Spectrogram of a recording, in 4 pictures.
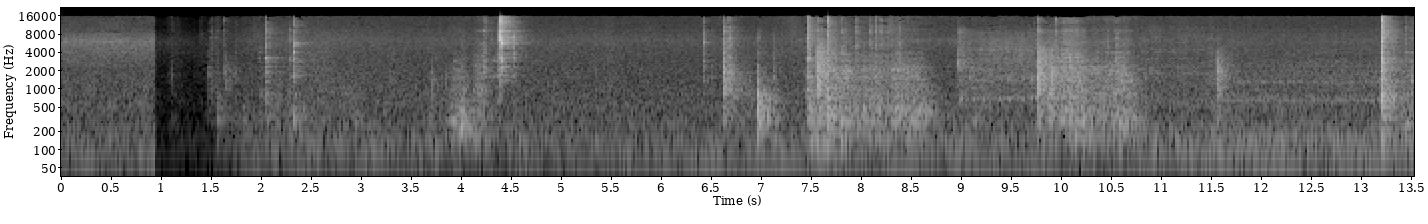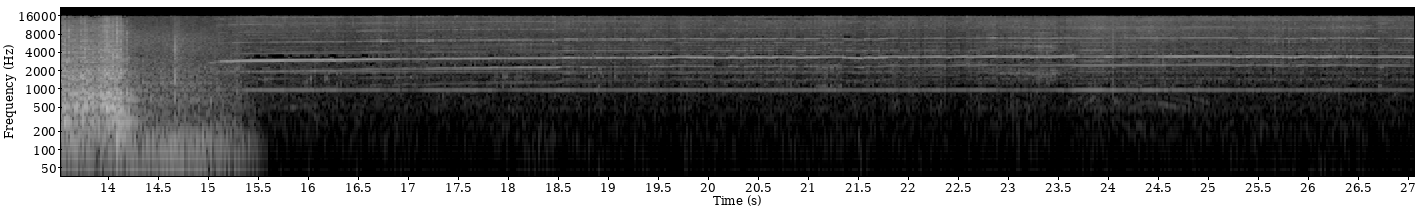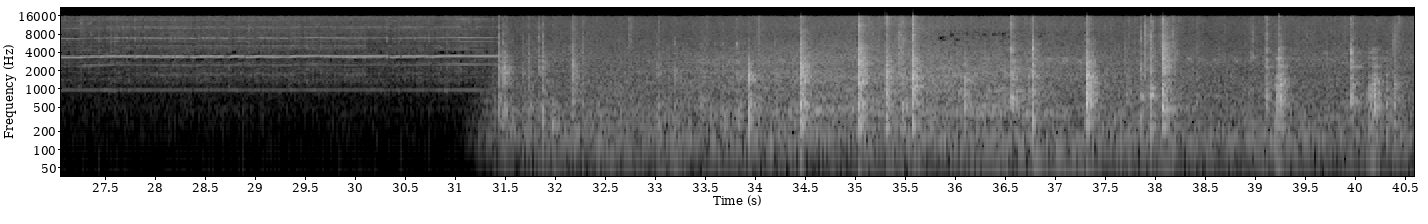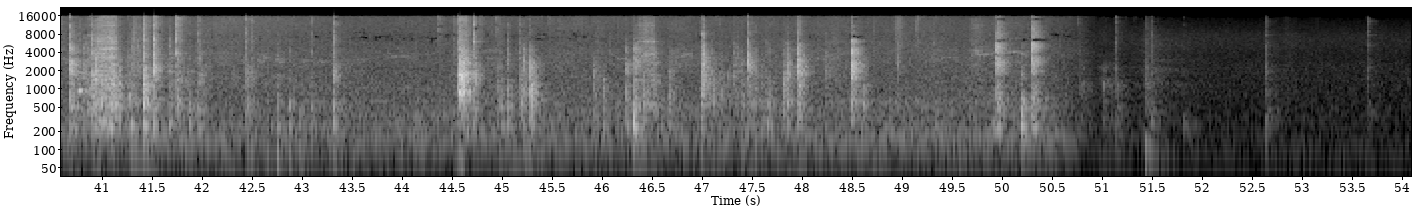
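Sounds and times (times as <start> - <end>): rotary tool grinding metal: 13.2 - 14.3, 39.3 - 41.4.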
